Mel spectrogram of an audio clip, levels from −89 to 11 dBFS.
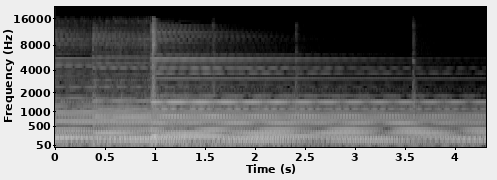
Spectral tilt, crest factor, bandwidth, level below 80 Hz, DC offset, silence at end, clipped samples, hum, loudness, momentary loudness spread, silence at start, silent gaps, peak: -6 dB/octave; 18 dB; 16.5 kHz; -44 dBFS; under 0.1%; 0 s; under 0.1%; 60 Hz at -50 dBFS; -26 LUFS; 7 LU; 0 s; none; -8 dBFS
